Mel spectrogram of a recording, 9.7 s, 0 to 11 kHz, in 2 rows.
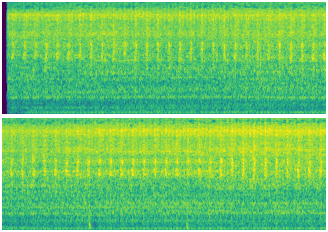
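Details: GM LS V8 at idle: regular sharp tick about three times a second and an uneven, loping beat; misfiring cylinder from a failed, collapsed lifter, isolated by commanding the PCM to shut off individual cylinders.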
